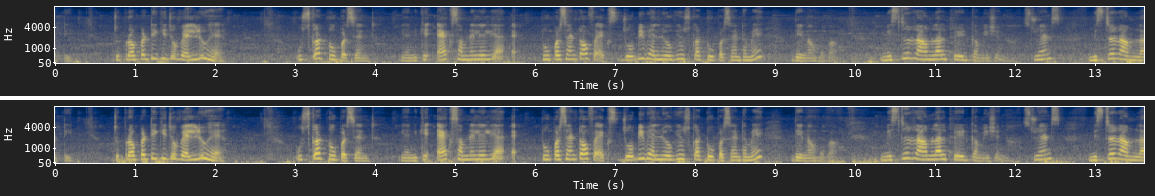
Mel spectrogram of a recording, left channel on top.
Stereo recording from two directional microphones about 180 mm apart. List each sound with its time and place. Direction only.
0.1 s a woman's voice: 40° right (ahead or behind)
